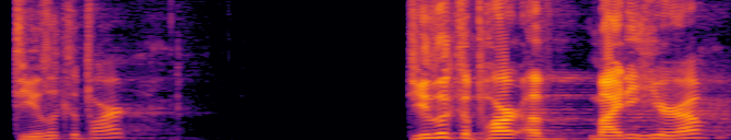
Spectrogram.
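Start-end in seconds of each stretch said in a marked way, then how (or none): none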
